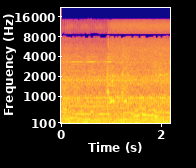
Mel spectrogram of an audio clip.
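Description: Indistinct chatter of children and adults, with a steady low rumble underneath.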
